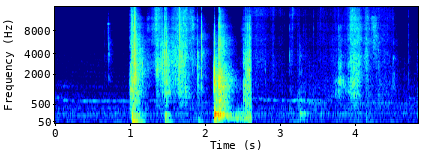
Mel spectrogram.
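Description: Bubble wrap packaging crackles as a hand presses it.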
